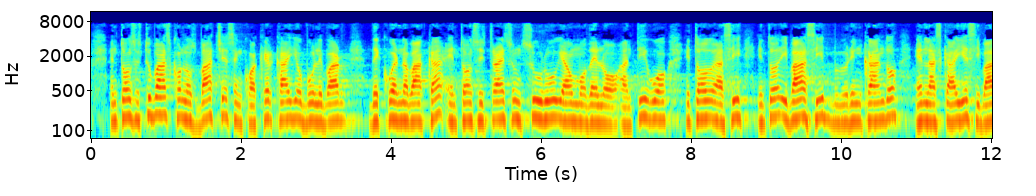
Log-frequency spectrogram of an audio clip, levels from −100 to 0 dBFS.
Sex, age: male, 60-79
